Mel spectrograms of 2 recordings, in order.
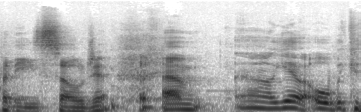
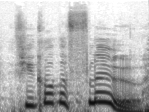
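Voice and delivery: much higher, louder squeal of a teasing wife, laughing; mocking wife; 5 dB louder than usual. Wife teasing her husband mid-romance, a high mock squeal. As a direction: play the wife asking if he's got the flu. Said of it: "she doesn't say".

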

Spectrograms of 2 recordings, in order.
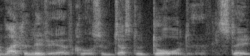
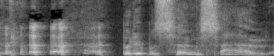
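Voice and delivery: laughing; 13 semitones higher, 8 dB louder, much slower than usual. Real, not acted. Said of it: "we were pissing ourselves".

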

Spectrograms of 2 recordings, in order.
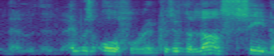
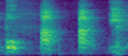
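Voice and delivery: fight grunts; 13 semitones higher, 14 dB louder than usual. Retold or imitated. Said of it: "And I go".

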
